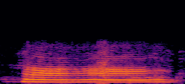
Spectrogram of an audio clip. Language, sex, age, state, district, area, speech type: Odia, female, 18-30, Odisha, Ganjam, urban, conversation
